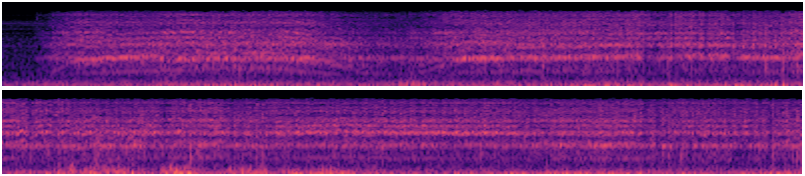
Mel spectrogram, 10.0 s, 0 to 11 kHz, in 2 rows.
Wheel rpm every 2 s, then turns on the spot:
50, 130, 160, 160, 160.
none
